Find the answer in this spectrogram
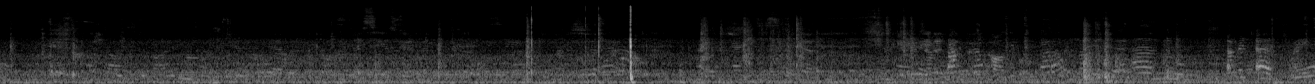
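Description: Train running slowly, heard from inside the carriage: a steady low rumble with a faint steady hum, one sharp click about six seconds in, and muffled voices of people nearby toward the end.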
